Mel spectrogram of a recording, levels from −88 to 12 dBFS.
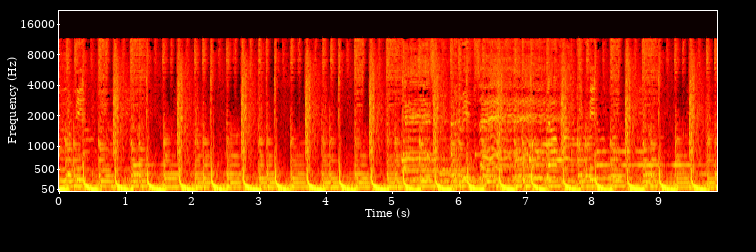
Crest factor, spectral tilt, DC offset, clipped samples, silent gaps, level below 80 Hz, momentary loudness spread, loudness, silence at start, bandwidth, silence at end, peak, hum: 14 dB; -4 dB/octave; 1%; under 0.1%; none; -20 dBFS; 2 LU; -15 LUFS; 0 s; 12 kHz; 0 s; -2 dBFS; none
